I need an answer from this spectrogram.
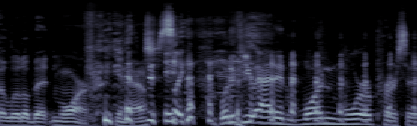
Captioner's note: laughing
